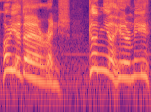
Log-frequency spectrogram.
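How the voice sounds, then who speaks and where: An actor playing a vain, blustering pirate villain in a comic sci-fi audio drama, full of florid oaths and theatrical threats. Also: male voice, very high-pitched, expressive, takes it slowly, vocal fry, fairly bright tone, slight background noise, heavily acted. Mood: furious.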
